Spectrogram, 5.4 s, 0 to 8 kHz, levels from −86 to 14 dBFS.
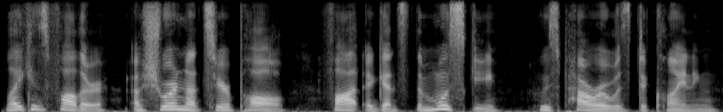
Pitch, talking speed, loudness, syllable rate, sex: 170 Hz, 155 wpm, -17 LUFS, 5.0 syllables/s, female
